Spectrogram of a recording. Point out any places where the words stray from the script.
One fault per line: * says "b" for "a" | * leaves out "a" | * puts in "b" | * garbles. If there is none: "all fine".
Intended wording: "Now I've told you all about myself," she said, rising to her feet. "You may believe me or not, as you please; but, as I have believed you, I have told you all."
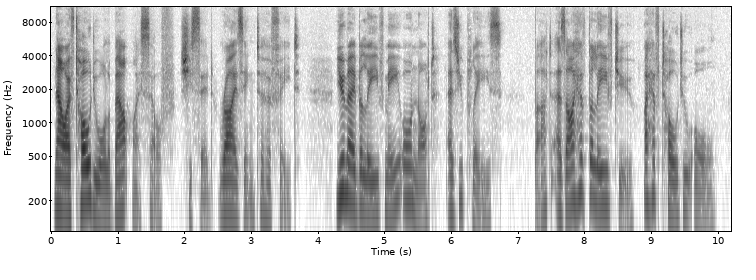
all fine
